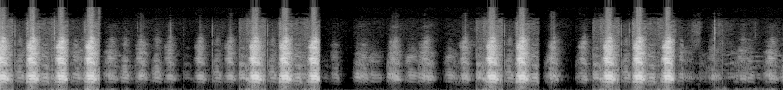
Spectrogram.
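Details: Repeated frog calls meant as a lure: clusters of three to four loud, rasping croaks alternate with quieter rapid pulse trains, the pattern recurring about every two seconds.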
